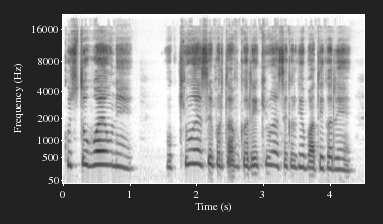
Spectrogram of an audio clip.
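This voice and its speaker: A woman's voice: high-pitched, a little fast, gravelly, dark tone, voice pushed up. A woman voicing Rani, an earnest young woman who agrees with the others. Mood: worried.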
